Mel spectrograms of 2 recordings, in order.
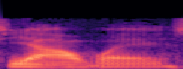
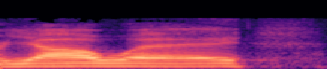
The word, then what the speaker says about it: Yahweh: But most scholars today think that it was pronounced Yahweh.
